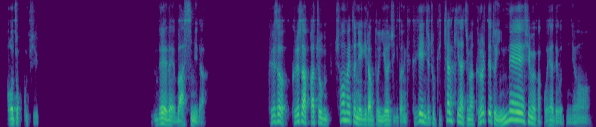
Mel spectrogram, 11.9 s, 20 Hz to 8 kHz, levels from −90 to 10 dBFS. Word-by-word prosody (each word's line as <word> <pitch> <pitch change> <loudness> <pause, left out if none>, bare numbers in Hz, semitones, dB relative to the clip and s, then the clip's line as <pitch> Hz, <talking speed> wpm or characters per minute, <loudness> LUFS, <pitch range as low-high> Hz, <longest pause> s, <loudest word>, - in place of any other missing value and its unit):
어 - - +3
조끔씩. - - -9 2.3
네네. 115 +5 +2
맞습니다. - - -2 1.2
그래서, 155 +3 +1
그래서 165 +4 +2
아까 135 -4 +2
좀 125 -6 -1
처음에 190 0 0
했던 155 -7 0
얘기랑 105 -2 +1
또 100 - -4
이어지기도 95 0 -2
하는 85 -1 -8
그게 165 +9 +2
인제 135 -5 0
좀 120 -2 -8
귀찮긴 175 - -1
하지만 105 -5 -1
그럴 155 +8 0
때 - - -11
더 - - -1
인내심을 155 - +4
갖고 80 +2 -10
해야 95 - -2
되거든요. 75 +1 -11
125 Hz, 310 characters per minute, -25 LUFS, 100-165 Hz, 2.3 s, 인내심을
